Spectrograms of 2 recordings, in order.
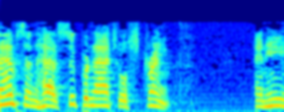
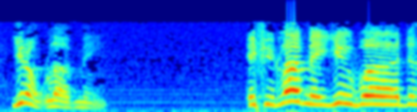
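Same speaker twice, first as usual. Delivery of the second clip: mock wife; 3 semitones higher, 7 dB louder than usual. Husband hears wife's complaint.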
